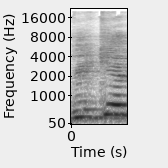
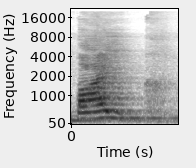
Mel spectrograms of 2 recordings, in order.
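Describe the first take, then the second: First: It is said as two syllables, bee-keh. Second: It is said as one syllable, rhyming with 'like'. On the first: The speaker calls it wrong. "यह बीके नहीं है साथियों" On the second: The speaker calls it right.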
